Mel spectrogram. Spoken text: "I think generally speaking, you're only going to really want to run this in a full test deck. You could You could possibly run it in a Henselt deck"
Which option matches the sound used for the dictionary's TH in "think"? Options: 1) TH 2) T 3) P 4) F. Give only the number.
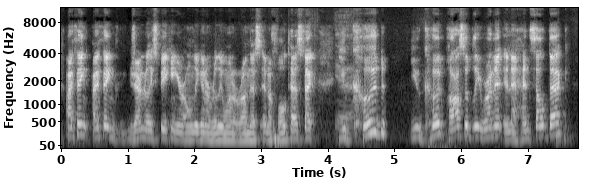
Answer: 1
